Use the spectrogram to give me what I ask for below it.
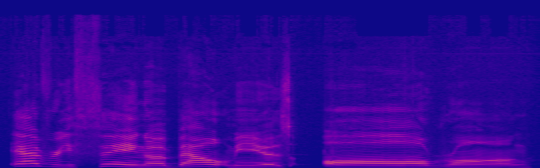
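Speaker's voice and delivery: slow, drawn-out lament; dejected sheep. Acted. Little sheep doubting himself to the other animals, dejected. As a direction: stretch the words into a woeful complaint.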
